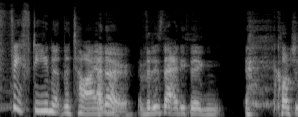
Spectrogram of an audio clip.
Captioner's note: laughing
